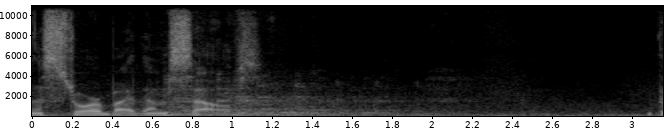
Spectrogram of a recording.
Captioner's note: audience Laughing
